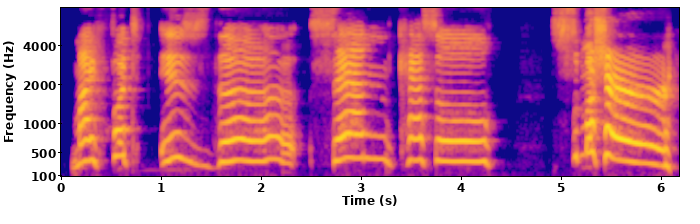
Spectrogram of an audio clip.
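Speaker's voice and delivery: high, loud, very slow gloating; drawn-out mean-kid gloat, high and loud; bully taunt. Acted. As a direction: stomp the words like a mean kid. Bully in the comic.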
